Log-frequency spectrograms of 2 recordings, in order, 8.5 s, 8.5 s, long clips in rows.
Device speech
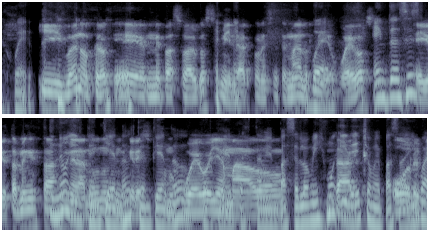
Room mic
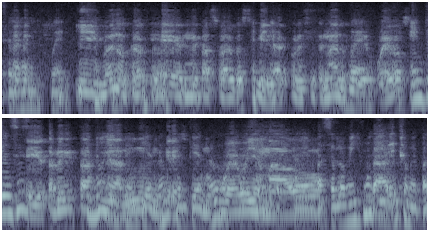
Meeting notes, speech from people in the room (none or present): none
